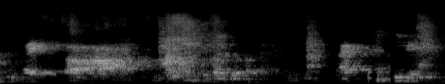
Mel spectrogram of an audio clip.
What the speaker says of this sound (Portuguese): Eu só vou tirar meu cachorro aqui, que está atrapalhando a meditação aqui.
